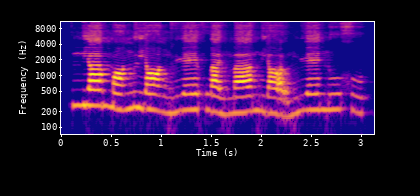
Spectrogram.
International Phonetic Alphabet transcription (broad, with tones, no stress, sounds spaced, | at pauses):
n̪ j ä˥ m ɑ˧˥ ŋ l j ɑ˥˩ ŋ l ɥ ɛ˥ f w a˨ ɪ̯ m ä˧˥ n̪ j ɑ̰˨˩ ʊ̯ m ɥ ɛ˥ n u˥ x u˨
